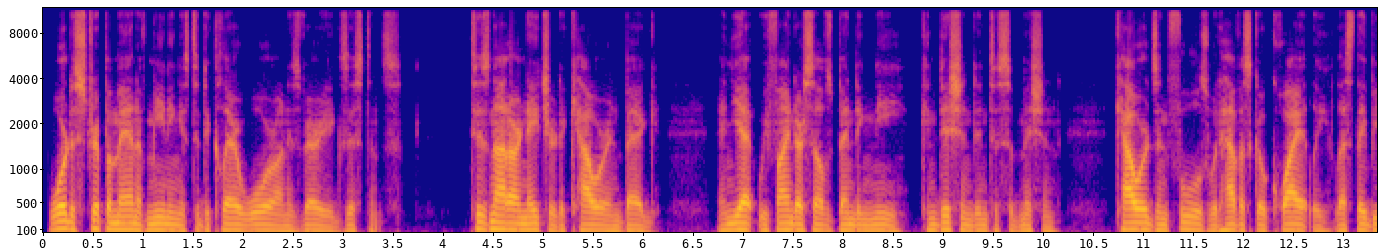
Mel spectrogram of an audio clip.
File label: narration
